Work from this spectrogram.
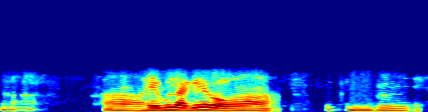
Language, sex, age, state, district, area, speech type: Assamese, female, 30-45, Assam, Majuli, urban, conversation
